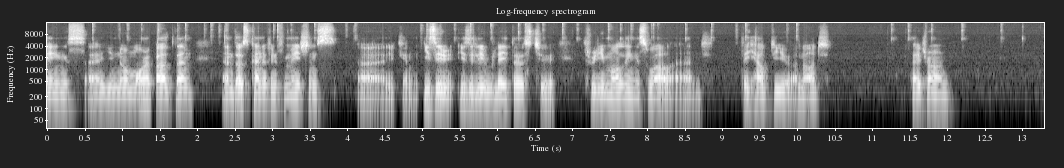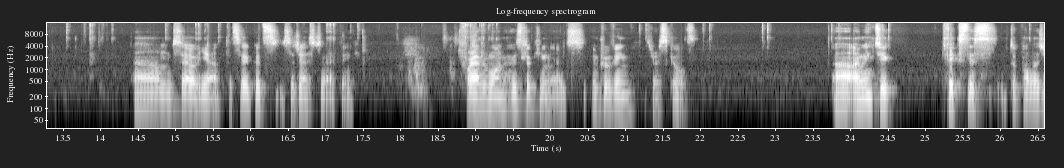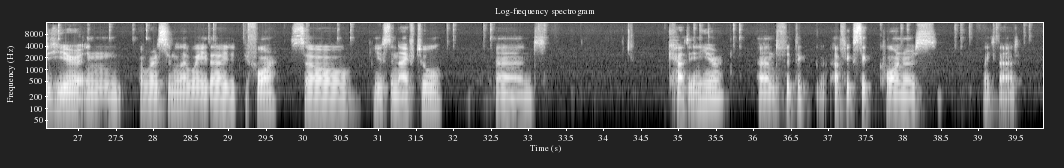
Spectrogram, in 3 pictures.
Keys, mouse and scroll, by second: 0.2 q, 0.4 middle click, 1.1 middle click, 2.1 g, 2.5 g, 4.3 g, 5.3 Tab, 8.0 Tab, 9.8-11.2 typing, 11.7 Tab, 15.3 space, 17.9 Tab, 18.4 z, 19.5 z, 20.6 k, 26.3 z, 28.5 a, 29.8 click, 29.8 g, 30.2 z, 31.3 k, 34.9 k, 37.5 k.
